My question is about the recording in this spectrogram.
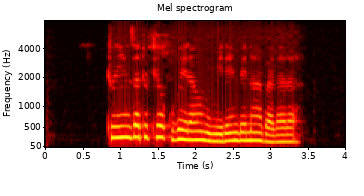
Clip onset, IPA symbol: t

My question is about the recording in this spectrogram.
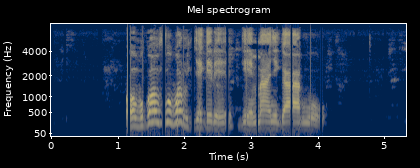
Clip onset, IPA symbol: o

